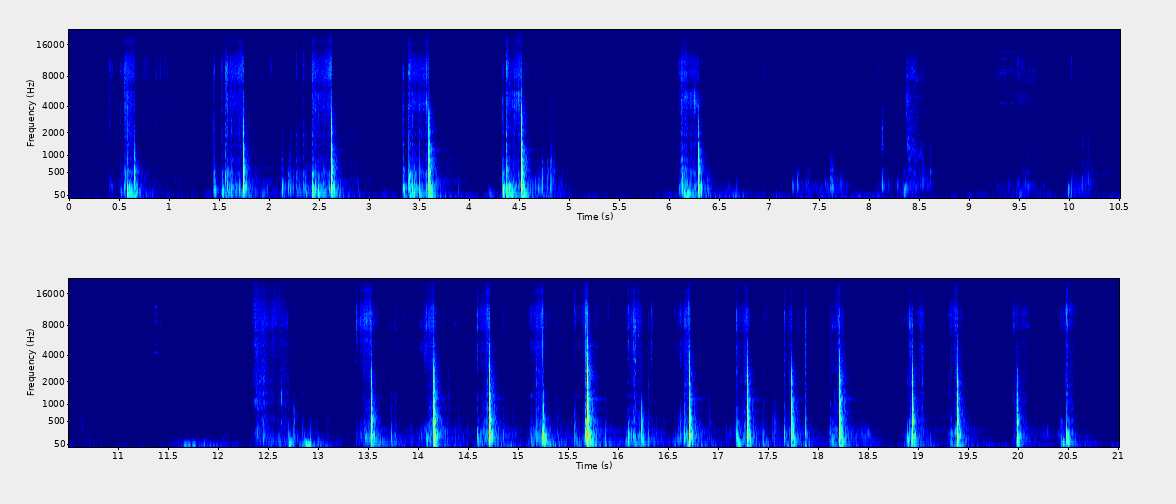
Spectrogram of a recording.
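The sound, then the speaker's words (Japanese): A knife chops an onion on a board with many crisp, sharp strikes. A quick run of chops comes first, then a pause with only faint scraping, then a faster, steadier burst of chopping. “玉ねぎを切っても全然涙が出ません。”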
